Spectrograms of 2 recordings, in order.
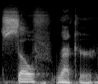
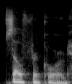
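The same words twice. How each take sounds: First: Record as REK-erd, first syllable stressed; noun stress on Record. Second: Record as ri-KORD, second syllable stressed; verb stress on Record. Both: Shown as a demonstration. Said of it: "however you want to pronounce it".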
